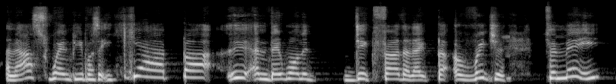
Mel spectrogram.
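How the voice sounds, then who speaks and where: A woman from France in her thirties co-hosts a casual chat. She talks slowly and unhurriedly, pausing often and restarting her thoughts, with plenty of fillers along the way. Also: on the high side, lively intonation, a little mellow. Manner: hesitant, many fillers and restarts. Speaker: podcast co-host.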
